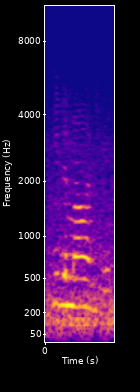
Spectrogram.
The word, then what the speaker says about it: etymology: Etymology. Okay. Potato, potato, tomato, tomato. Etymology, but you never said etymology. You normally say etymology. Etymology. Okay. And the T is pronounced as a D.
